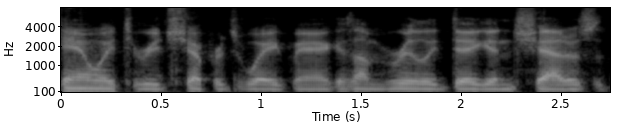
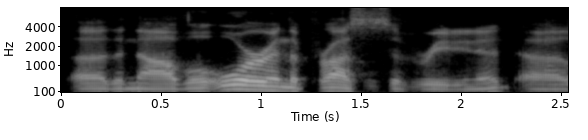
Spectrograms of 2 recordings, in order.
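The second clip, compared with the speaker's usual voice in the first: normal talking voice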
